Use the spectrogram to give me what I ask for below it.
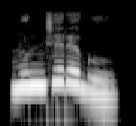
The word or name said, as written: ಮಂಜರಿಗೆ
